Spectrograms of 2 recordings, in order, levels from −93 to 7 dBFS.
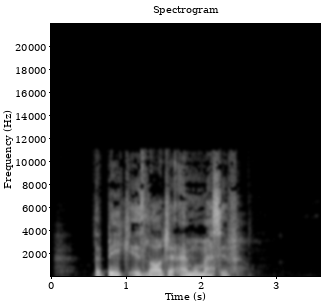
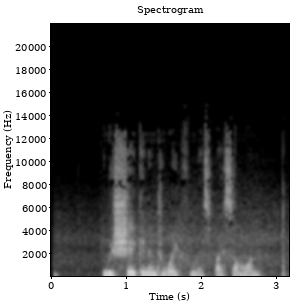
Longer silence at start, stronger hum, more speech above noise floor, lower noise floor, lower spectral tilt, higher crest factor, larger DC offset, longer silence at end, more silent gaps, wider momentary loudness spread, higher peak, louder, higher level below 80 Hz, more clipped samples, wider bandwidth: first, 0.6 s vs 0.05 s; neither; first, 61 dB vs 40 dB; first, -84 dBFS vs -57 dBFS; about the same, -4.5 dB/octave vs -4.5 dB/octave; about the same, 18 dB vs 18 dB; neither; first, 1.05 s vs 0.05 s; neither; second, 8 LU vs 13 LU; second, -8 dBFS vs 0 dBFS; second, -22 LUFS vs -17 LUFS; about the same, -56 dBFS vs -60 dBFS; neither; second, 11.5 kHz vs 13 kHz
